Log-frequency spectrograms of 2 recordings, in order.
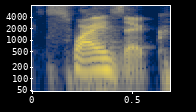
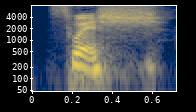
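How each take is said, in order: First: It has two syllables, ending in zik. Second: It sounds like swish, ending in sh. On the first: This is a made-up version the family tells everyone. "his grandmother made up a pronunciation" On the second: This is a simplified version one relative uses. "like my mom... she just says swish. Like swoosh"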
